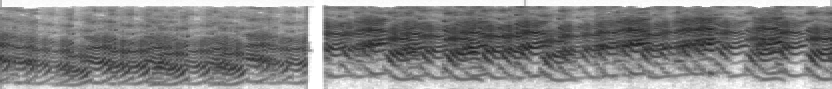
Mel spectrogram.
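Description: Mickey Mouse's cartoon voice, digitally processed with a fast, wavering pitch-wobble effect so it warbles continuously. It cuts out briefly about one and a half seconds in and starts again at a higher pitch.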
